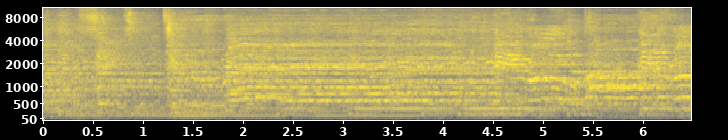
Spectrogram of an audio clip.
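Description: Gospel music: a choir singing an Easter song with held notes.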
